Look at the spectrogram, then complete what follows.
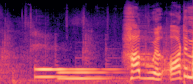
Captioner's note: doorbell rings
